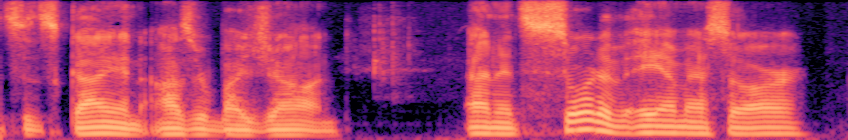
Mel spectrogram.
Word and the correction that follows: ASMR: Is that how you say it or is it ASMR? – ASMR.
